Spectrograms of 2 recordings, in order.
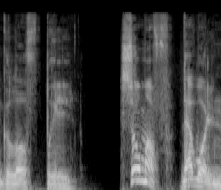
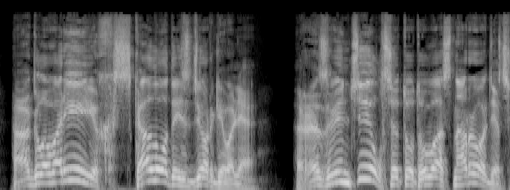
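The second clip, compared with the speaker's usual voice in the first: gruff goblin rant; 6 semitones higher than usual. Acted. The goblin boasts to the hostess, in a gruff put-on voice. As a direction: lecture her like a proud brawler. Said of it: "с рыком ощерился гоблин".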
